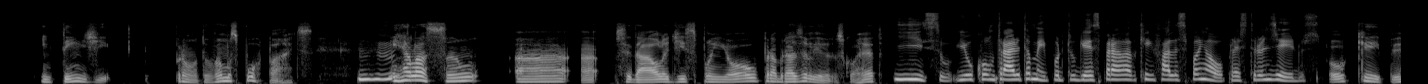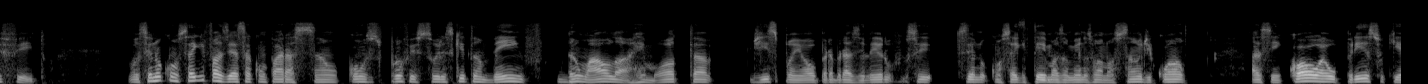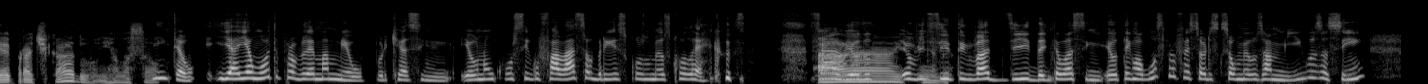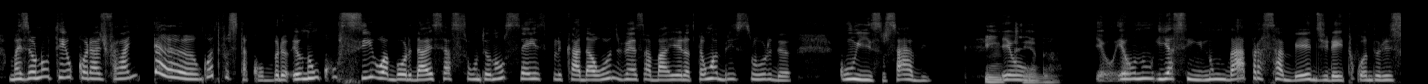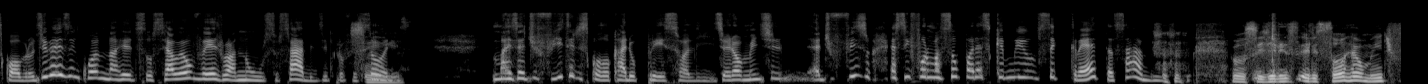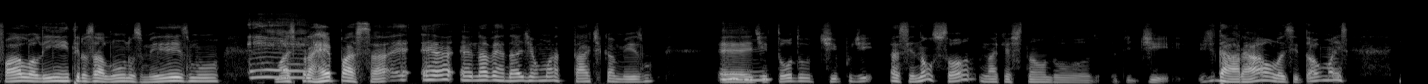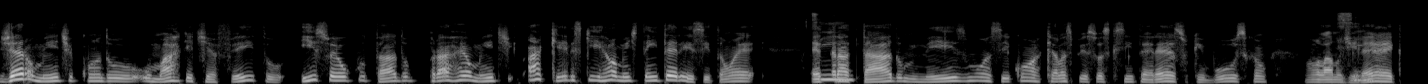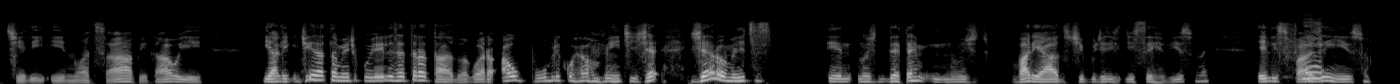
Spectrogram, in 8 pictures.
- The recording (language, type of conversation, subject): Portuguese, advice, Como posso pedir um aumento de salário?
- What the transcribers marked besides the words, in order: tapping; laughing while speaking: "colegas"; put-on voice: "Então, quanto você está cobra"; "absurda" said as "abrisurda"; giggle; laugh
